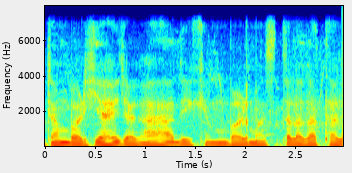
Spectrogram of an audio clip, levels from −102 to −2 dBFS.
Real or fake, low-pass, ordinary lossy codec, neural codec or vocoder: real; 7.2 kHz; none; none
